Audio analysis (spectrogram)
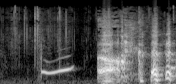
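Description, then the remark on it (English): Two pieces of styrofoam moved and rubbed together: a brief, thin rising squeak, a short pause, then a louder, longer raspy sputter with a fart-like, squeaky buzz. “So I have two pieces of styrofoam that I'm going to move together, like just get in real close to that and.”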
